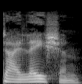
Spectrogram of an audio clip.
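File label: "dilation", British English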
